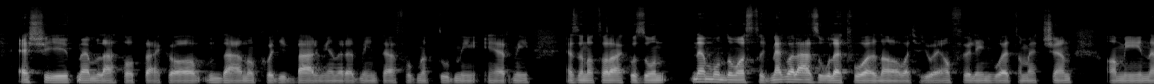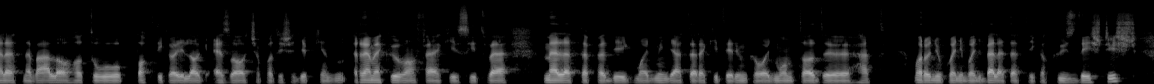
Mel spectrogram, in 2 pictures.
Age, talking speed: 20-39, 155 wpm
